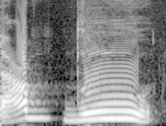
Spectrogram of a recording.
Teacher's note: आइन को अदा करेंगे सही से, हलक से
